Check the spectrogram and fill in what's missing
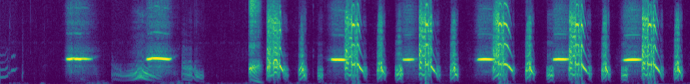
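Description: Grey francolin giving loud, harsh repeated calls, each a grating burst with a sharp high whistle, about two per second, building into a rhythmic series.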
